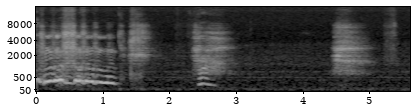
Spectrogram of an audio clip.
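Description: A person's drawn-out wordless voiced groan for about a second, then a short falling vocal sound and breathy gasps and sighs.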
